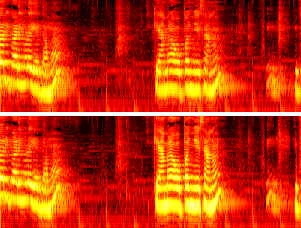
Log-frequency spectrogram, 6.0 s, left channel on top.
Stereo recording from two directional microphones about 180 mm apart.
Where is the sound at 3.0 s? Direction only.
50° right (ahead or behind).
